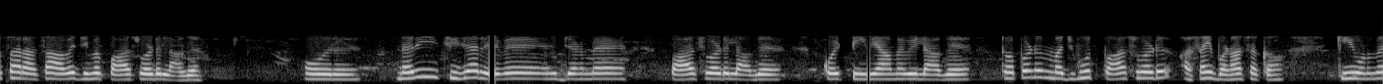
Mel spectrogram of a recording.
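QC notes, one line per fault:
4.89–4.95 s and 8.67–8.70 s, packet loss filled with silence: the speech drops into dead holes of 60 ms and 30 ms with hard edges, pointing to 30 ms packets lost in transit and replaced by silence, over G.711's narrow 300 Hz–3.6 kHz telephone band.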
